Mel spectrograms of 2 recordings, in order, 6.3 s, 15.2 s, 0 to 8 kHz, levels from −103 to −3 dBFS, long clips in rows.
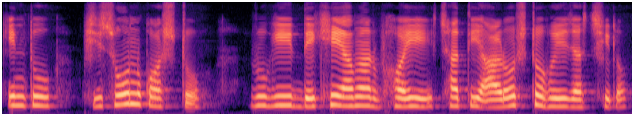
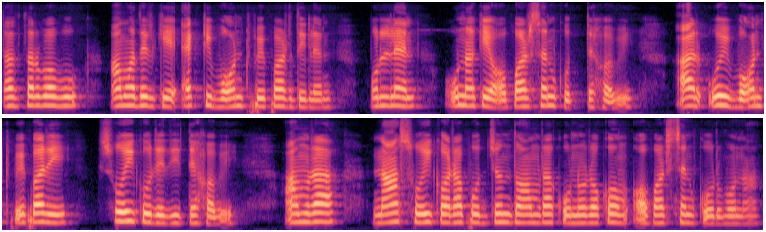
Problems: none marked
